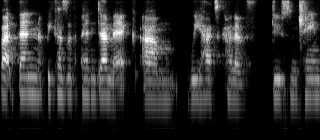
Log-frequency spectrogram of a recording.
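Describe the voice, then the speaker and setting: With an American accent, a normal speaking voice comes through at a moderate pace on a very clean recording with a silent background. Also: woman. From US, raised mostly in America. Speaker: actress. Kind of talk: interview.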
